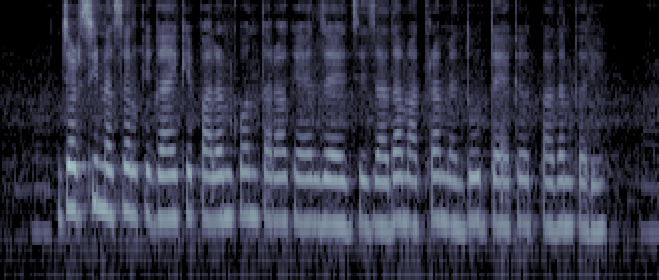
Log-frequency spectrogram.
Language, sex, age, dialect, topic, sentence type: Maithili, female, 18-24, Eastern / Thethi, agriculture, question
